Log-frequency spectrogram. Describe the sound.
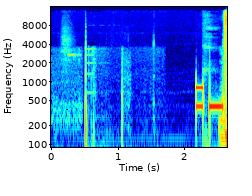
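Telephone keypad tones during a call: a few faint clicks, then a couple of short, loud electronic beeps near the end, followed by a burst of hiss.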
